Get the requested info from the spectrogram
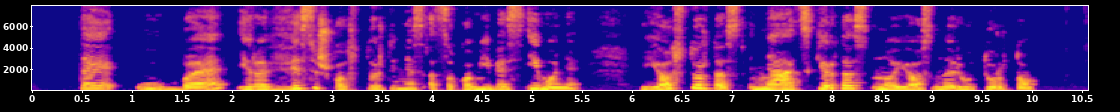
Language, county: Lithuanian, Panevėžys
